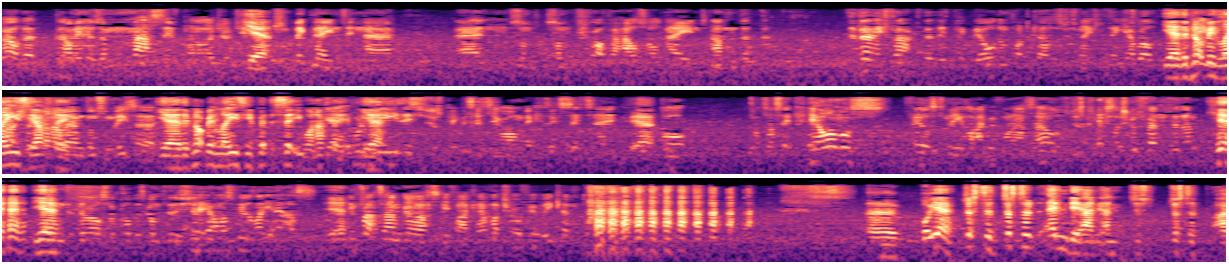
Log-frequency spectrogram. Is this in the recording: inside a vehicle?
yes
